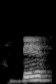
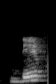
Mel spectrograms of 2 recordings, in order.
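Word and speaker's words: deaf: ডেফ স্যার, এটা কি স্যার মানে শুনতে পায় না, এটা না বধির তো? ডিফ, হ্যাঁ বধির। স্যার তাহলে তো স্যার ডেফ হবে না উচ্চারণ?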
